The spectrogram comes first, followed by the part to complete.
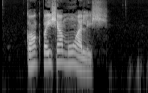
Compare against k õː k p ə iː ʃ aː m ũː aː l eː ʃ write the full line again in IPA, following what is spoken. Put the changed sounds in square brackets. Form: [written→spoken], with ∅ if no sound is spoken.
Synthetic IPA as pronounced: k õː k p ə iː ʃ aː m ũː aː l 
